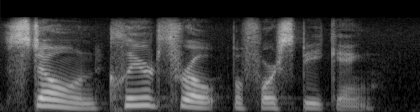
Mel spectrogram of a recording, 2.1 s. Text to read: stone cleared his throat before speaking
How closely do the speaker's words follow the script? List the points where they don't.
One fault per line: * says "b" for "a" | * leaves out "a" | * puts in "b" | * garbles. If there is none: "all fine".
* leaves out "his"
